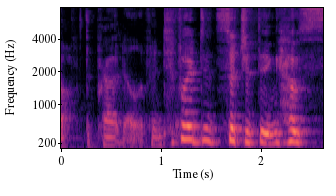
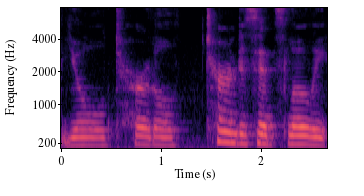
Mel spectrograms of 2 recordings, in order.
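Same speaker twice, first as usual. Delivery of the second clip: ordinary delivery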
